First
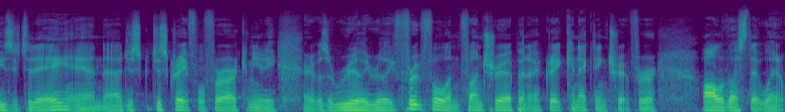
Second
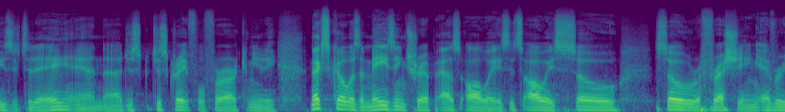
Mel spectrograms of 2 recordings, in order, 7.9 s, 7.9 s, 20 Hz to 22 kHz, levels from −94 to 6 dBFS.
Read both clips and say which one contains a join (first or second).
first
